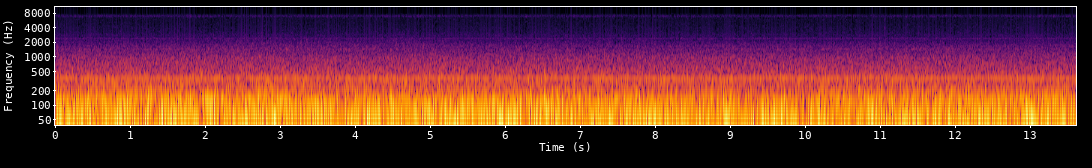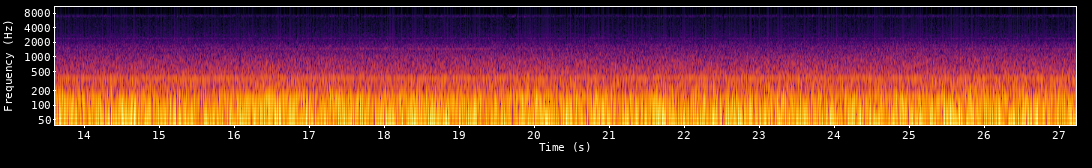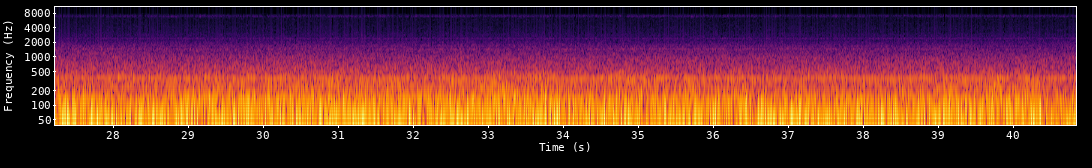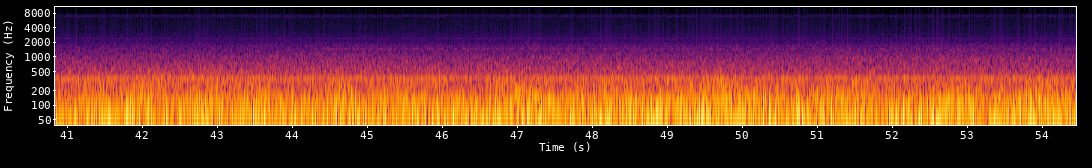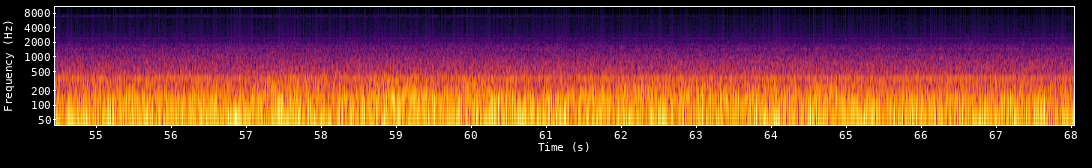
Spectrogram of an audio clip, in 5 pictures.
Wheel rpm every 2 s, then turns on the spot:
0, 0, 0, 0, 0, 0, 0, 0, 0, 0, 0, 0, 0, 0, 0, 0, 0, 0, 0, 0, 0, 0, 0, 0, 0, 0, 0, 0, 0, 0, 0, 0, 0, 0.
none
